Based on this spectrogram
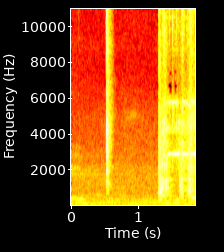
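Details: Epson LQ-2190 dot matrix printer after repair, formerly beeping alarm with no movement: single click then steady whirring rush as head travels; carriage moving normally again.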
